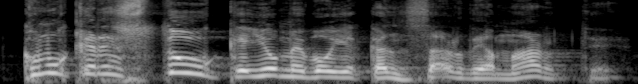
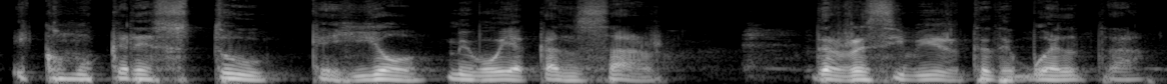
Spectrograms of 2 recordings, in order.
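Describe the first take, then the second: First: Firmer repeat, stress on tú; pleading voice of God. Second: Gentle voice of God. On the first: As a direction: press the question home on tú. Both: Acted. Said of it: "Y ahora Dios pregunta".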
